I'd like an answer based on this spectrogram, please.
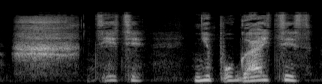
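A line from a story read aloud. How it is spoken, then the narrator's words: Distant eerie whisper. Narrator (Russian): прошептало оно оттуда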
